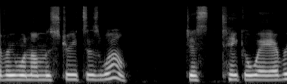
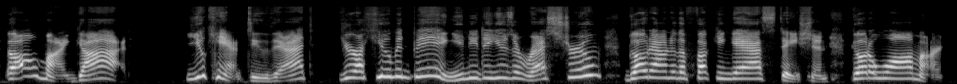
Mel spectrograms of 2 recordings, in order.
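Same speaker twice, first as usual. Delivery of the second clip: mock scandalized onlooker; 6 semitones higher than usual. Mocking people who shame her restroom use, in a high scandalized voice. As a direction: parody a shocked, preachy stranger.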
